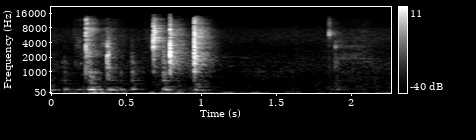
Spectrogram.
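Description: Plastic clicks and rattles of an 18 V Bosch battery pack being slid and latched into a Bosch GKT 18V-52 GC cordless plunge saw: a quick run of clicks in the first second, then a single click near the end.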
